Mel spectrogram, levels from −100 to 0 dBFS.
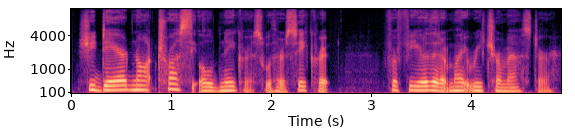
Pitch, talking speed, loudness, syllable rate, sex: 160 Hz, 220 wpm, -17 LUFS, 5.1 syllables/s, female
